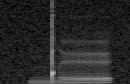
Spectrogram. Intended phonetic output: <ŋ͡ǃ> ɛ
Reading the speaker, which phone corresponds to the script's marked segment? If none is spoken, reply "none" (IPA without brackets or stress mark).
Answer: ŋ͡ǃ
